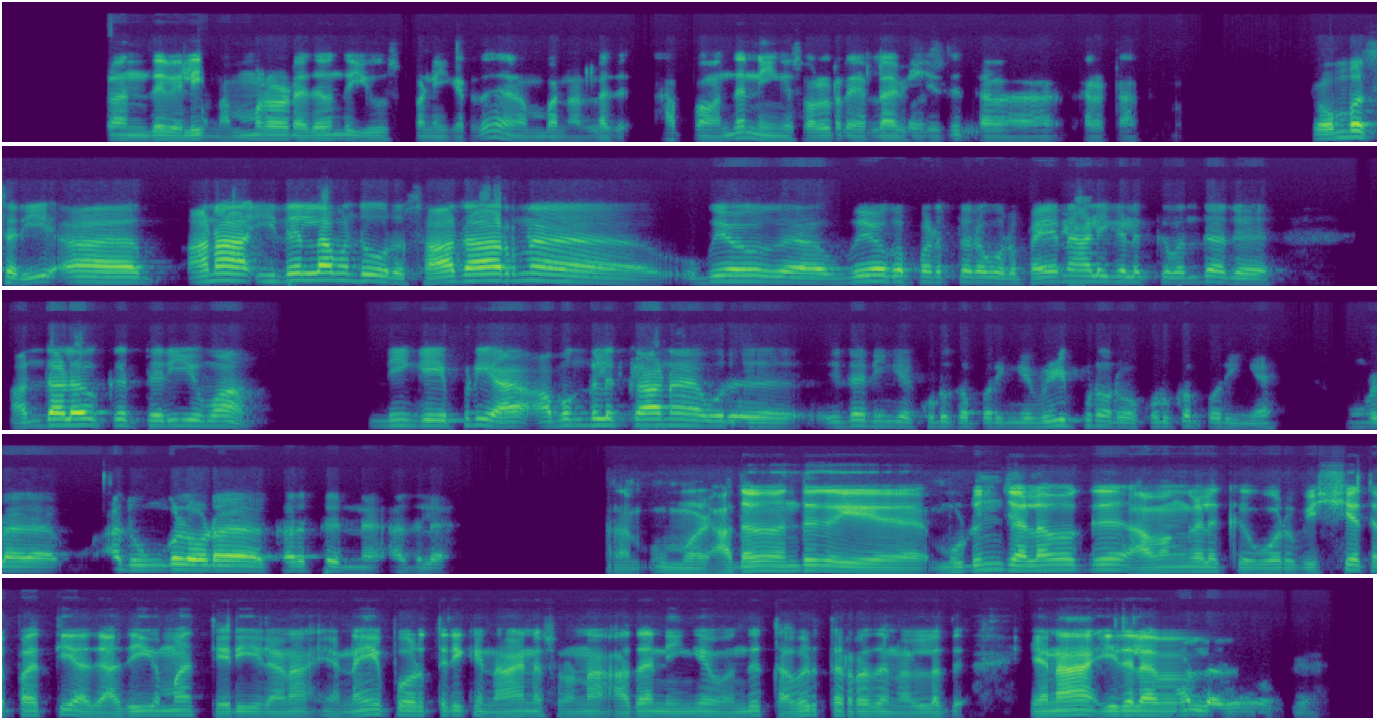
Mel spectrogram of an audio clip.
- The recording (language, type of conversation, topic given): Tamil, podcast, உங்கள் தினசரி ஸ்மார்ட்போன் பயன்பாடு எப்படி இருக்கிறது?
- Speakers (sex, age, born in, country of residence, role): male, 25-29, India, India, guest; male, 45-49, India, India, host
- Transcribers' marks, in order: other noise; in English: "யூஸ்"; in English: "கரெக்டா"; drawn out: "சாதாரண"; throat clearing; throat clearing; unintelligible speech; drawn out: "வந்து"; distorted speech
